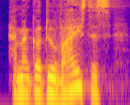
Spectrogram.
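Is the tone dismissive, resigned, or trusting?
trusting. It sounds trusting and full of hope. Only God can make it happen. "du bist der Einzige, der es hinkriegen kann"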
